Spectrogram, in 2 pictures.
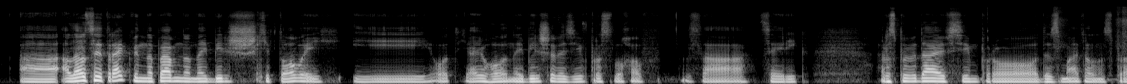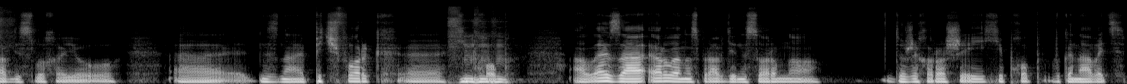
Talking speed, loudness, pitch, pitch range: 105 wpm, -15 LUFS, 125 Hz, 120-140 Hz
